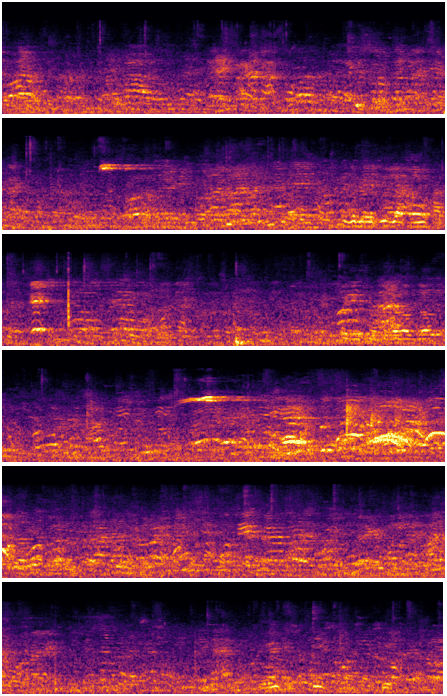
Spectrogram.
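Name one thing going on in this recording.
Adult men shout and call to each other outdoors.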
